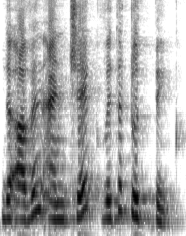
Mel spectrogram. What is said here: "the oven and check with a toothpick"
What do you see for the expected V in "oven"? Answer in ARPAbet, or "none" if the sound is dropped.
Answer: V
